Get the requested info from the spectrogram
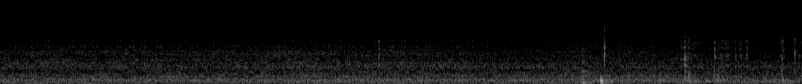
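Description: Steady low background hum and hiss, with a single sharp click about six seconds in and a few faint ticks shortly after.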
